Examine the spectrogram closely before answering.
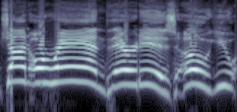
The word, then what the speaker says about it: Ourand: thanks crabman and I have learned how to pronounce his last name John or ran there it is oh you are a nd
